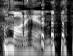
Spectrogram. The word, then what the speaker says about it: Monaghan: Monaghan. Silent G.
